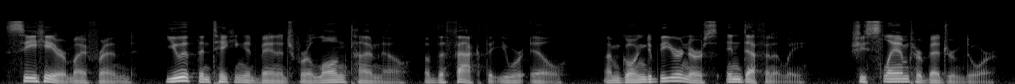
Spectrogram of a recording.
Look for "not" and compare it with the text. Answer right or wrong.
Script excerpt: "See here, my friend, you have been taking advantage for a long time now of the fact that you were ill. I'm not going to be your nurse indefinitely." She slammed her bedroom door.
wrong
